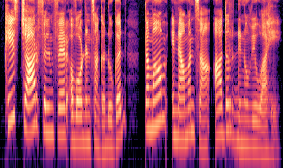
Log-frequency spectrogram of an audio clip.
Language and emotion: Sindhi, neutral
